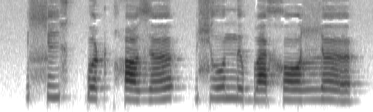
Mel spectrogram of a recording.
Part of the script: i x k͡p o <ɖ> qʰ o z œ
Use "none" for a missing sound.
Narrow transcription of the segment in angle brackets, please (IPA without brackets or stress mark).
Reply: ɖ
